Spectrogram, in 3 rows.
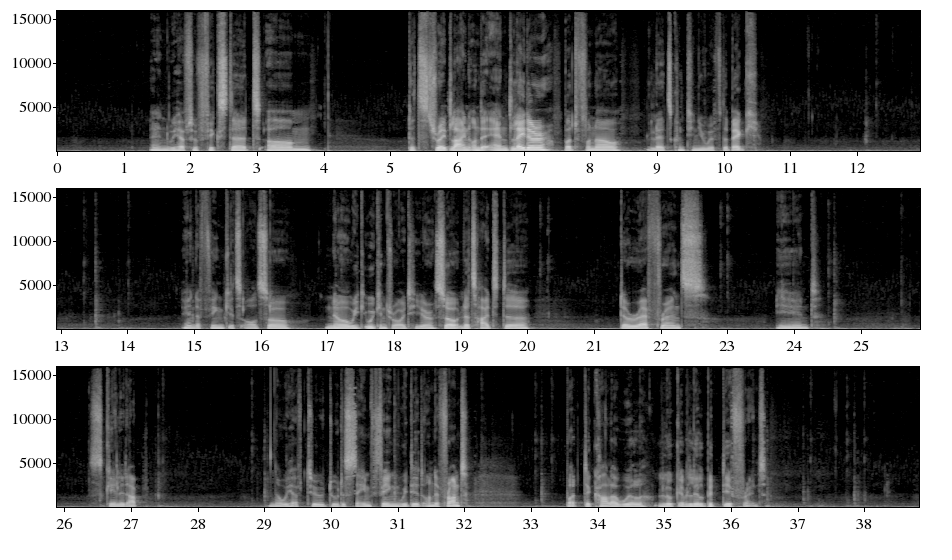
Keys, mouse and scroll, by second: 4.0-9.3 middle drag, 9.3-9.9 scroll down 1, 9.9-12.3 shift+middle drag, 12.3-17.1 shift+right drag, 17.1 click, 20.2 click, 21.0-22.8 scroll down 3, 22.9 click, 24.0 shift+right click, 24.8-25.6 scroll up 5, 25.6-26.7 shift+middle drag, 26.7-27.5 scroll down 1, 27.5-38.8 shift+right drag.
